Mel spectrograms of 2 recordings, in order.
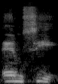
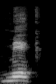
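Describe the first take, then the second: First: It is said as two separate letters. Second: It is said as one short syllable. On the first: The speaker calls it right. "it's M C" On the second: The speaker calls it wrong. "it's not Mick"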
